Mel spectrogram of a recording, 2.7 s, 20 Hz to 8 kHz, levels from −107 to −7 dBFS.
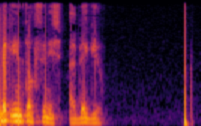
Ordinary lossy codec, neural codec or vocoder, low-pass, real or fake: AAC, 48 kbps; none; 7.2 kHz; real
